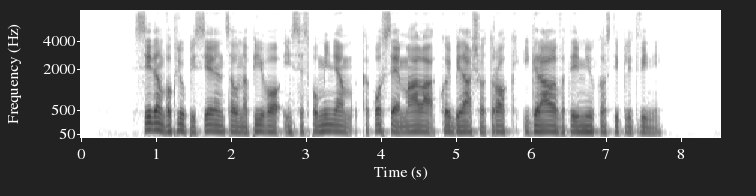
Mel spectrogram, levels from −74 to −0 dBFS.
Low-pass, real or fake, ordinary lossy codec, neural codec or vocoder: none; real; none; none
